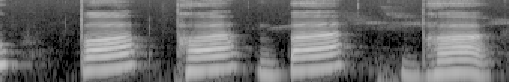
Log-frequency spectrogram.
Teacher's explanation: प फ ब भ ये आते हैं ओष में इनका उच्चारण स्थान ओष से होता है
